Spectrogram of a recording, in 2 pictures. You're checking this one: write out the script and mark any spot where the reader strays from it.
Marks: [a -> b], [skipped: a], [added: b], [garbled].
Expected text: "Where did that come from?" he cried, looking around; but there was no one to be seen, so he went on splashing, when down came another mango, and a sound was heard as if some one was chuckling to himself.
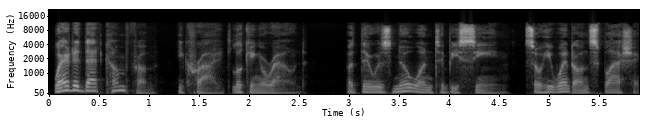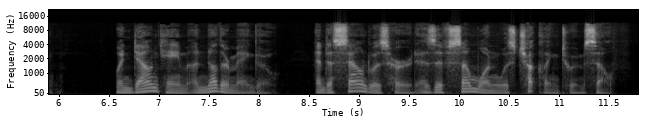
"Where did that come from?" he cried, looking around; but there was no one to be seen, so he went on splashing, when down came another mango, and a sound was heard as if some one was chuckling to himself.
